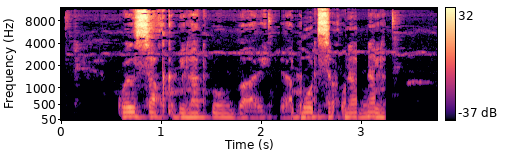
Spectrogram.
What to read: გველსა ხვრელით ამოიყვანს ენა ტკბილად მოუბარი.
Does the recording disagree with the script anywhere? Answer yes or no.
yes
